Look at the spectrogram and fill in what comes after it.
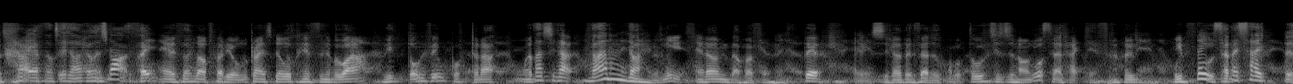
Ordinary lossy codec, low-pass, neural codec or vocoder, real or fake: none; 7.2 kHz; codec, 16 kHz, 0.5 kbps, FreqCodec, larger model; fake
